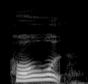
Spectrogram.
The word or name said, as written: hårrod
